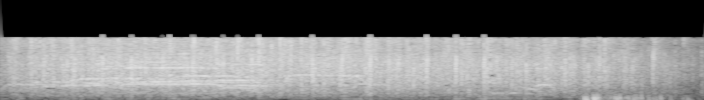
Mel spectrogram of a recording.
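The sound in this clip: An audience applauds to welcome a speaker at a recovery meeting, with dense, steady clapping from many hands that holds strong, then gradually thins and fades toward the end.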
